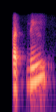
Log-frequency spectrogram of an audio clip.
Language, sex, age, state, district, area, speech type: Sanskrit, male, 30-45, Maharashtra, Nagpur, urban, conversation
